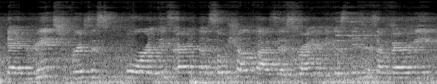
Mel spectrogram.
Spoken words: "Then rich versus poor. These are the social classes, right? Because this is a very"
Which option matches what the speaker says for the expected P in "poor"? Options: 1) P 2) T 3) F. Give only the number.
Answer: 3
